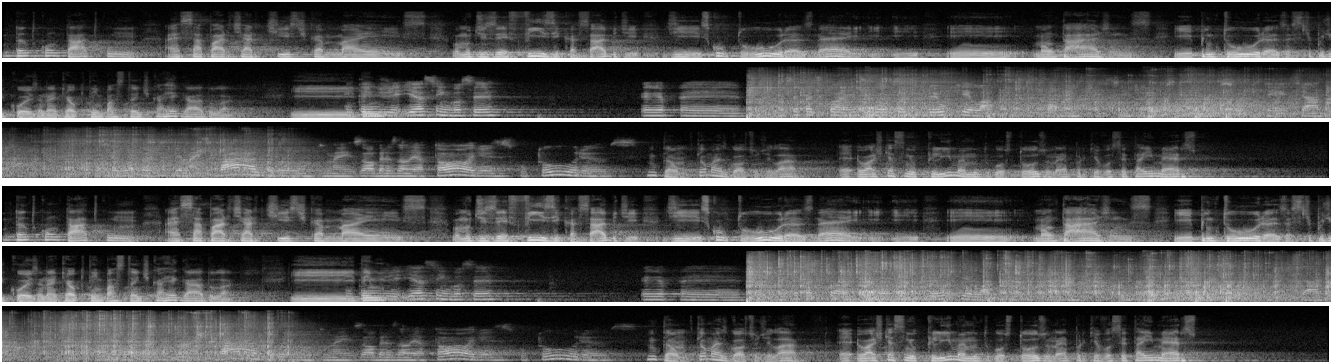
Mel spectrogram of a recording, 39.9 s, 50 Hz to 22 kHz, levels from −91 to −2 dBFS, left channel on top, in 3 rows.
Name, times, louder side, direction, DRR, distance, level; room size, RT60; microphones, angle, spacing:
voice 1, 0.0-1.4 1.6-9.2 9.4-15.6 16.2-17.2 33.0-34.6 34.9-38.5, right 1 dB, 25° right, 0.8 m, -26 dB
voice 2, 16.7-18.3 19.7-20.7 21.0-32.9, left 4 dB, 65° left, 0.6 m, -31 dB
sound 1, 20.7-29.5, right 3 dB, 55° right, 4.4 m, -27 dB
28.5 x 27.0 x 7.6 m
head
